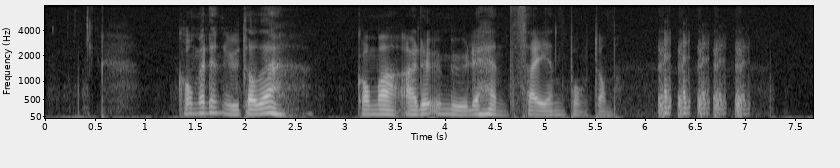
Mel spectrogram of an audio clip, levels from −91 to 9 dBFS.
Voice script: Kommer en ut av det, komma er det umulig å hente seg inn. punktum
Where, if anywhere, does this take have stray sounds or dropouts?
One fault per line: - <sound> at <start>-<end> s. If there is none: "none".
- laugh at 6.1-7.1 s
